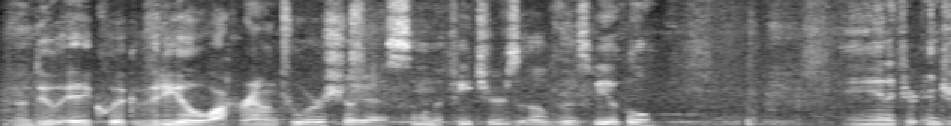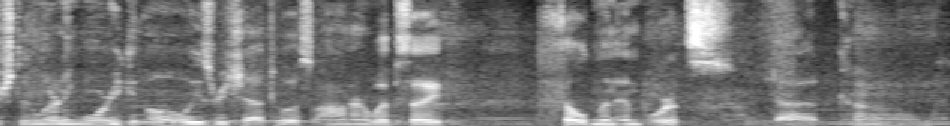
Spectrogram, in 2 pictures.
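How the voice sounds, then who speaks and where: A man, a car salesman, giving a casual walkaround tour of a vehicle at a dealership, talking in a relaxed, plain way with frequent fillers. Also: mid-range voice, normal speed, background noise.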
